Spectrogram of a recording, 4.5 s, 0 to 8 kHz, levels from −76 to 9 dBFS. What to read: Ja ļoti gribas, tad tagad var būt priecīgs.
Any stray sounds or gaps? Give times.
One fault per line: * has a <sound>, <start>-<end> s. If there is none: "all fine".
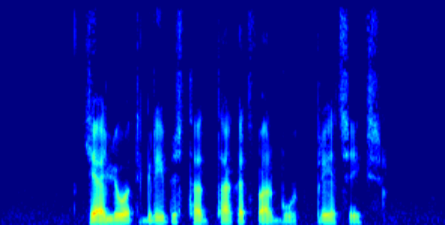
all fine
